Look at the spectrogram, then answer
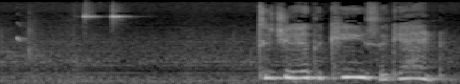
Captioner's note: keys jingling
